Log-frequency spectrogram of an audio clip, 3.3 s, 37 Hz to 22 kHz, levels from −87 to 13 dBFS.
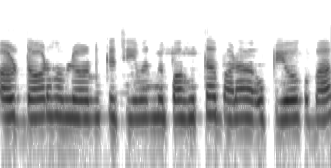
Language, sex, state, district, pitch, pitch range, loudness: Bhojpuri, female, Uttar Pradesh, Gorakhpur, 250 Hz, 245-255 Hz, -16 LUFS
